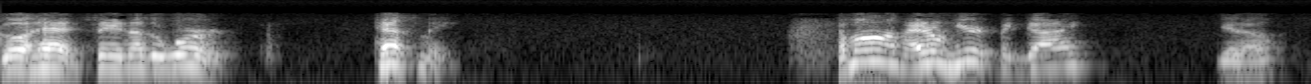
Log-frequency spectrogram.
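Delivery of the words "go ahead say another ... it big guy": play-acted huge booming goading voice, pitched up. Speaker retells a man on a stage taunting someone, in a booming Sam Kinison-type voice. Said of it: "like in a big booming voice".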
